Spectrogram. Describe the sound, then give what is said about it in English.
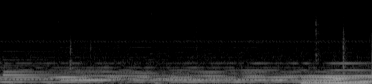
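Raindrops patter softly in a faint, steady rain beneath a sustained low musical drone, growing slightly louder toward the end. “the raindrops become just a little louder. Creating a calming orchestra of sounds.”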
